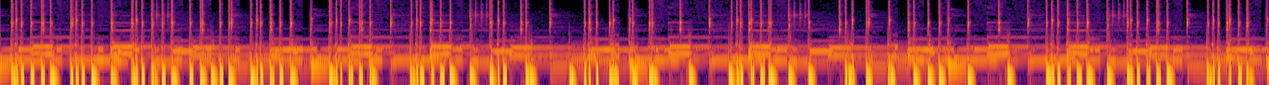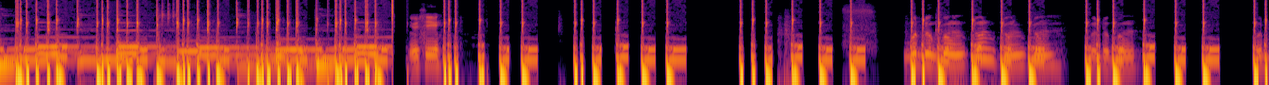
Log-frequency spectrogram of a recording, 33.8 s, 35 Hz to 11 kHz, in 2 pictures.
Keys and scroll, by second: 0.0-33.8 typing.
